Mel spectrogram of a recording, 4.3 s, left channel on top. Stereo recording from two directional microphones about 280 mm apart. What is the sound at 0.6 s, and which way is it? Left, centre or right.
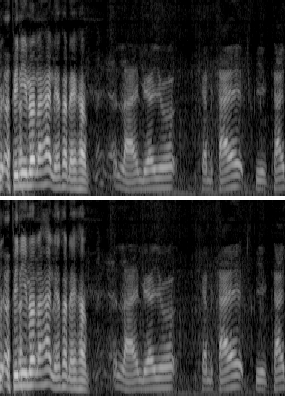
Speech, centre.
